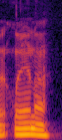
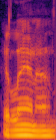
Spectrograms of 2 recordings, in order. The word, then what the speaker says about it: Atlanta: and there's one in Atlanta on did you guys grow up in the South too? Yeah. So I say everything Southern. Atlanta, like there's no T at the end.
